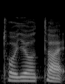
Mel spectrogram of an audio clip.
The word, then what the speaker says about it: Toyota: one of the designers suggested Toyota ending with ta and rather than saying d a pronouncing t a meets the requirement or needs or atmosphere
